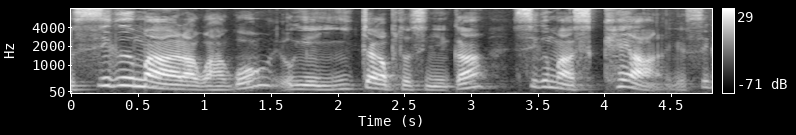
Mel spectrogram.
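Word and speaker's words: σ: 그 다음에 모분사는 요 발음을 우리가 이제 그 시그마라고 하고 여기에 이자가 붙었으니까 시그마 스퀘어라고 우리가 표현합니다.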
